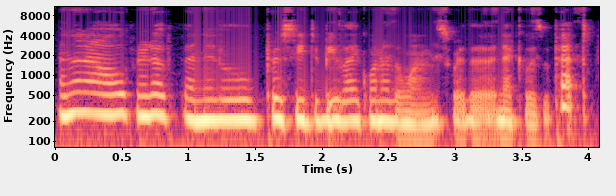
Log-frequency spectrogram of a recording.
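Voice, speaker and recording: A woman's voice: mid-range voice, wildly swooping pitch, quick pace, vocal fry, lo-fi sound. A woman chatting casually and at length in a digressive way, often correcting herself and restarting her thoughts. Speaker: host of a rambling craft vlog. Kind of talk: casual rambling chat.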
